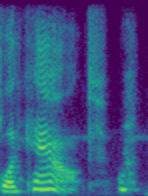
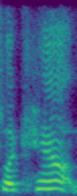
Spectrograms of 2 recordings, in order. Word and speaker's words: Lecompte: And the sign painter misspelled it and put the P in there. Because of course he did. Exactly. But that's not even why it's pronounced LeCount. It is pronounced LeCount because the family who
